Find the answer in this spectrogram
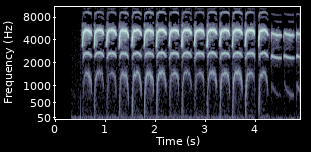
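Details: Common linnet singing in the clean 'pardillo limpio' style, from a 2025/2026 song CD: after a brief silence, a long series of bright hooked notes repeated about four times a second, ending in a few softer level whistles.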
